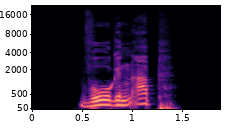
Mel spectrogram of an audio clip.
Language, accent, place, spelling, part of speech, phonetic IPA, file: German, Germany, Berlin, wogen ab, verb, [ˌvoːɡn̩ ˈap], De-wogen ab.ogg
- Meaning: first/third-person plural preterite of abwiegen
